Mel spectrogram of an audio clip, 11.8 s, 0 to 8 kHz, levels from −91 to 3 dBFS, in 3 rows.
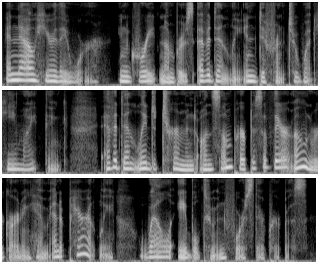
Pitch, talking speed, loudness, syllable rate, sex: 190 Hz, 165 wpm, -20 LUFS, 5.6 syllables/s, female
